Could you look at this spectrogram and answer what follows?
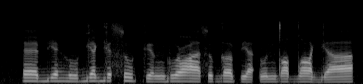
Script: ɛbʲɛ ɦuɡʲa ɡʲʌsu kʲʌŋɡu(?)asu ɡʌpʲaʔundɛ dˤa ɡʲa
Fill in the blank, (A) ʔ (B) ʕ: B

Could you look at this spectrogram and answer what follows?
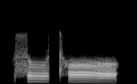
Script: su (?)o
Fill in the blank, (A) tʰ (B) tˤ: A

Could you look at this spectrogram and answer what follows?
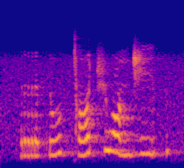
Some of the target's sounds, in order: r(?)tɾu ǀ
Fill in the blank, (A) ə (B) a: A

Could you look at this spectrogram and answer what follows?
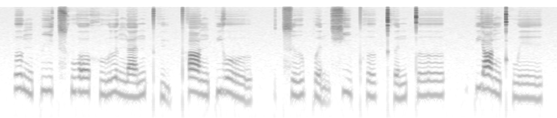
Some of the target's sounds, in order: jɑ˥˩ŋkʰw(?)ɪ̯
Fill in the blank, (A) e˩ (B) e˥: A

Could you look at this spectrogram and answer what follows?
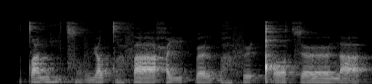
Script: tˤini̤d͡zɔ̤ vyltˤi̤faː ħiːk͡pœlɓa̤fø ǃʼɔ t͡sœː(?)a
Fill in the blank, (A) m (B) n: B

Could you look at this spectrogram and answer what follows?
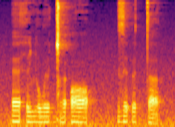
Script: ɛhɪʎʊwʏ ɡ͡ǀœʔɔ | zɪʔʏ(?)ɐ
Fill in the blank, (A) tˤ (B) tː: B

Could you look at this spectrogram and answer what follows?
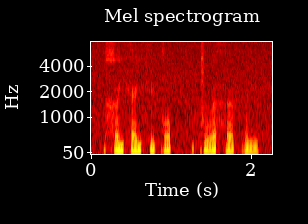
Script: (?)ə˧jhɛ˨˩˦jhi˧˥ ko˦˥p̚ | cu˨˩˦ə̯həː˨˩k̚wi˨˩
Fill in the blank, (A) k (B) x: B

